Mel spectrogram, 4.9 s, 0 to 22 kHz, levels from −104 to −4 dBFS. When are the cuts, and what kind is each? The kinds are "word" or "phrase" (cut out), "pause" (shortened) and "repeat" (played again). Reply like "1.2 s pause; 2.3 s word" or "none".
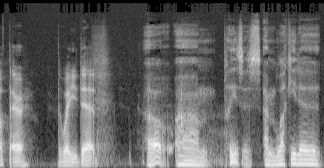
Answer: none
